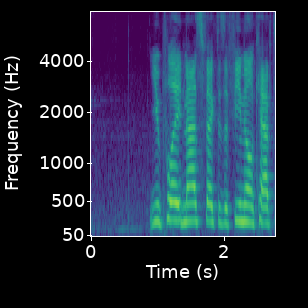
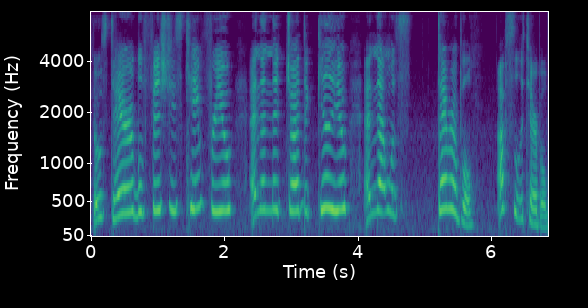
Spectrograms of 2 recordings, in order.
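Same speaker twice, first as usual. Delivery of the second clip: mock baby-talk lament; 9 semitones higher than usual.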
